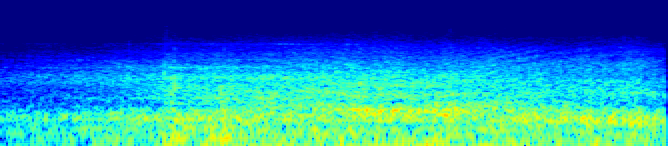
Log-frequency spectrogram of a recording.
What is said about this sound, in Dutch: Een auto rijdt voorbij in de Koos Ayalstraat volgens mij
